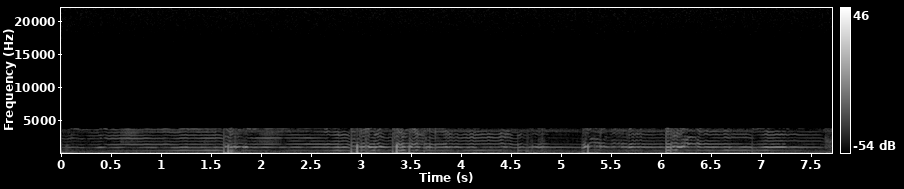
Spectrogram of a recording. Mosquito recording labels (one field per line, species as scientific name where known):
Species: mosquito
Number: one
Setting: cup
